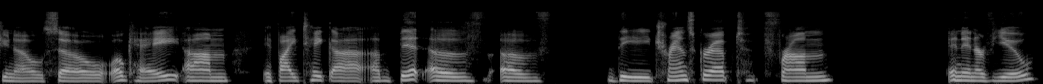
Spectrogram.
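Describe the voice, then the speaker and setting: Thoughtful low-voiced woman host. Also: clear, resonant tone, no echo, studio quality. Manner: thoughtful, halting, with many fillers. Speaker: podcast host. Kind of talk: casual podcast conversation.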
